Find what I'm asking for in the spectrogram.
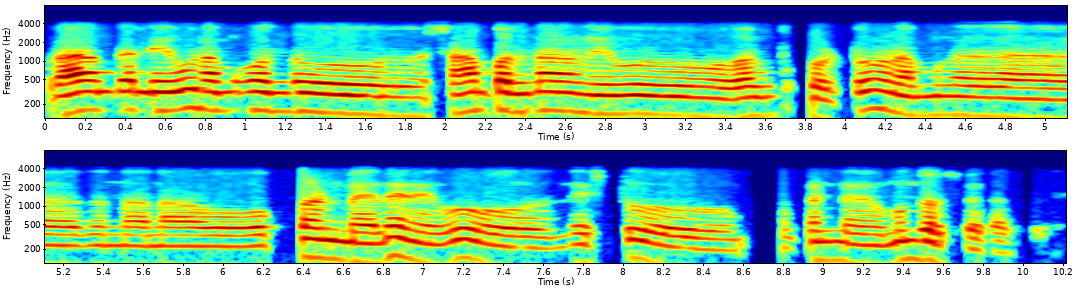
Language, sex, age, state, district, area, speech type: Kannada, male, 45-60, Karnataka, Bangalore Urban, urban, conversation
